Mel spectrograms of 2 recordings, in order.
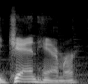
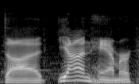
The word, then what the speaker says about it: Jan Hammer: Some people say Jan Hammer because that's the way it's spelled, but Jan Hammer.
